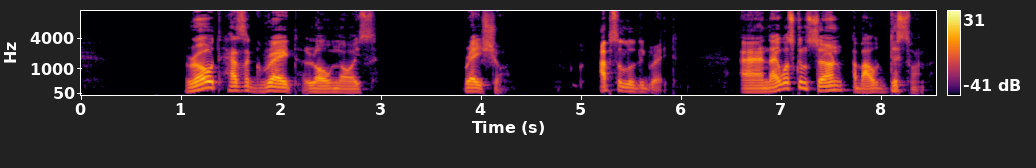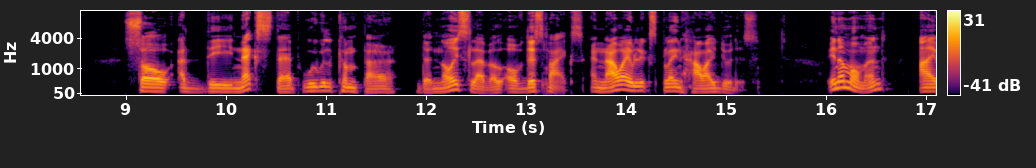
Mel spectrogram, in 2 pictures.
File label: sample mic; tonor mic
